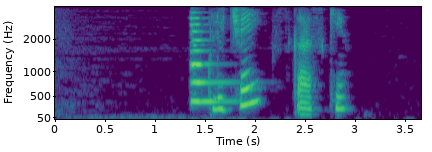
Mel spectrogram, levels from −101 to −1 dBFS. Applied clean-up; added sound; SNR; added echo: classical method Wiener filter.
